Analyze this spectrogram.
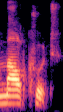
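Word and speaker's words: Malkuth: which is my skin is called malcut m-a-l-k-u-t-h t-h is pronounced tur if i go under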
